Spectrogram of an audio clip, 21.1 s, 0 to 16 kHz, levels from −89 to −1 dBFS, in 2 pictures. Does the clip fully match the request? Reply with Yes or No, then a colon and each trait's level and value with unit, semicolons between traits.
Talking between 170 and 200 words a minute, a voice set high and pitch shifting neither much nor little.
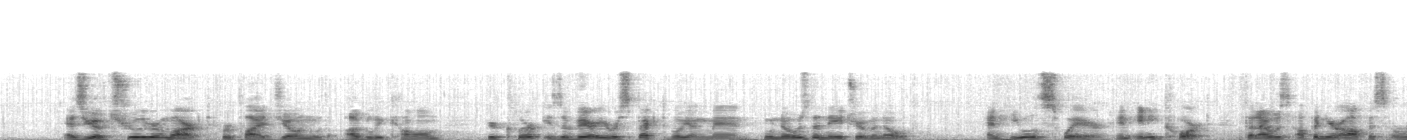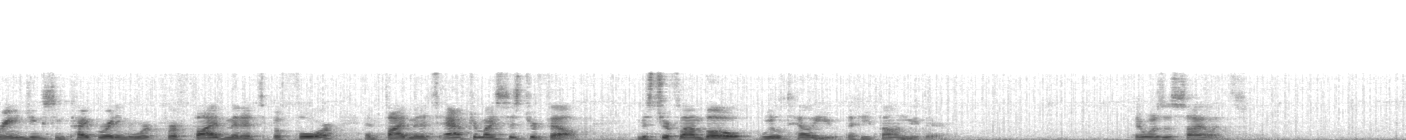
No: average, 195 wpm; medium, 140 Hz; average, 4.8 semitones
